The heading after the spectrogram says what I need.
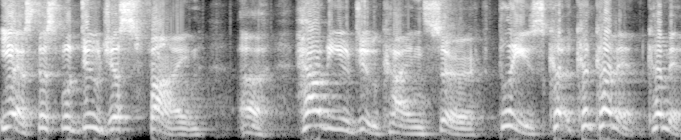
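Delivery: high-pitched, sing-song, scurrying little man voice. Voicing a little man with tiny glasses running out to the group: scurrying little man with glasses. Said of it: "and he's like".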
